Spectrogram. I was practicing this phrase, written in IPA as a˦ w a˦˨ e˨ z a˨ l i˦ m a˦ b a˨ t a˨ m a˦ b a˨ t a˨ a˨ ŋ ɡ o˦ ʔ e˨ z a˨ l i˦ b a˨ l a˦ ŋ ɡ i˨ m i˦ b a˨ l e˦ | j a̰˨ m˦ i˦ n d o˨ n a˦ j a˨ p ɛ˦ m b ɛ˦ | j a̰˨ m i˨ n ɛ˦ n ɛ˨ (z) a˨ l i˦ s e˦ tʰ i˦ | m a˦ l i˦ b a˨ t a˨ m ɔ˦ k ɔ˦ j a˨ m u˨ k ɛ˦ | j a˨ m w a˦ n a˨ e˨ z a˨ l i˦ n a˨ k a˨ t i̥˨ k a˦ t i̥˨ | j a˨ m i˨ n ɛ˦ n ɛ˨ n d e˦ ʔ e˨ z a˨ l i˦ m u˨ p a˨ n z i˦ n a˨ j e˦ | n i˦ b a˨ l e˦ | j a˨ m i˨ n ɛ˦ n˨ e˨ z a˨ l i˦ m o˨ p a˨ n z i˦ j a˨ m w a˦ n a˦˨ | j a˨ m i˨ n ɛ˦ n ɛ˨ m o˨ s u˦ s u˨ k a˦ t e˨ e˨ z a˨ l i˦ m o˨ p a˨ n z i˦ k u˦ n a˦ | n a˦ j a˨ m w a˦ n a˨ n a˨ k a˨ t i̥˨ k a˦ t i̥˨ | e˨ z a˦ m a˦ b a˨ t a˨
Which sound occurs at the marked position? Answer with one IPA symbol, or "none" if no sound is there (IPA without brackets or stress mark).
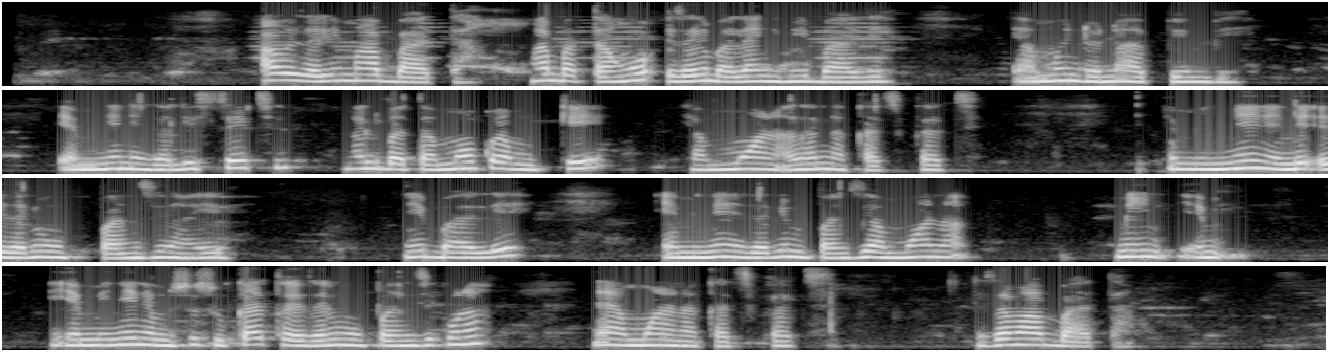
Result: z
